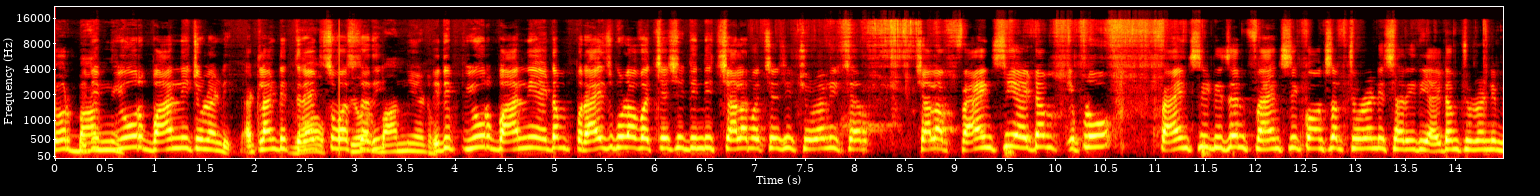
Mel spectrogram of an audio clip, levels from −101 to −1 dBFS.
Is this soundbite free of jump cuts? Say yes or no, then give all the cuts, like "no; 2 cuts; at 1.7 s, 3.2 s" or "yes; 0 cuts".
no; 1 cut; at 6.9 s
